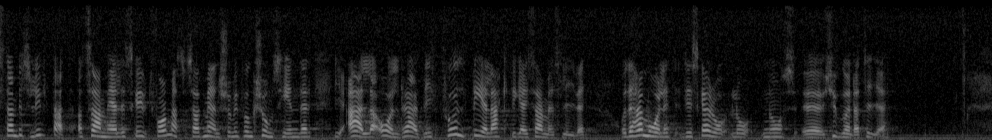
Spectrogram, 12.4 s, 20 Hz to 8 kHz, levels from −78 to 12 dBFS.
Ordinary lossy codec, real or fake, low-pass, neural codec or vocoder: none; real; none; none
